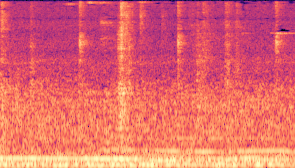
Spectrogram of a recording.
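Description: Engine of an automatic-transmission city bus running while under way, heard from inside the cabin as a steady low hum whose pitch steps down slightly about a second in. A single short click comes near the same moment.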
